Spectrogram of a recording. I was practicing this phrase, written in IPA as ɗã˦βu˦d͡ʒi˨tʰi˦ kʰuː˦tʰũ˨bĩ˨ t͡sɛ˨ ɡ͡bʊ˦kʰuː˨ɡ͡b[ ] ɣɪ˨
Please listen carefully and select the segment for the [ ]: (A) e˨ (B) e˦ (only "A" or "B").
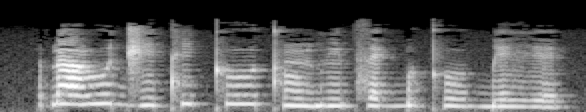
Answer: A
